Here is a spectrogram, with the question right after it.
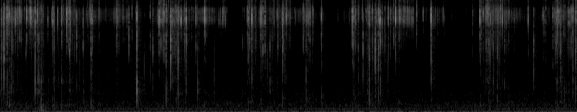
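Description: A yellow solid bar of soap wrapped in thin clear plastic film is held at an angle in both hands while fingertips squeeze and rub the film. This makes soft, bright crinkling and crackling in quick irregular bursts, with brief quieter pauses between clusters. A faint low steady hum sits underneath.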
